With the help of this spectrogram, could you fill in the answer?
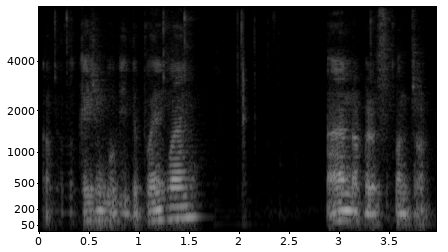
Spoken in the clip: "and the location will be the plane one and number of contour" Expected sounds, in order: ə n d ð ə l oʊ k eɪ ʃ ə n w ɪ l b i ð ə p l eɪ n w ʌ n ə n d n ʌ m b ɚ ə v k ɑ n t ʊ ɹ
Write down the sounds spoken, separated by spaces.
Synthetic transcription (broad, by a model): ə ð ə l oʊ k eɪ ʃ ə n w ɪ l b i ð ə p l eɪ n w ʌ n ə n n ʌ b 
